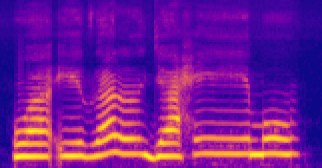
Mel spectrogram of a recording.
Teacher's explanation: Hi kita baca panjang 2 harokat karena di depannya terdapat huruf ya sukun atau ya mati yang merupakan tanda baca panjang 2 harokat.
